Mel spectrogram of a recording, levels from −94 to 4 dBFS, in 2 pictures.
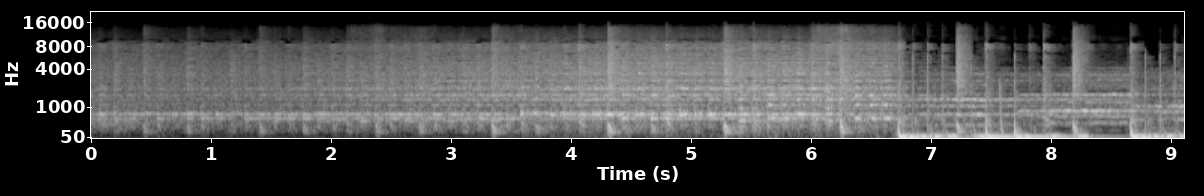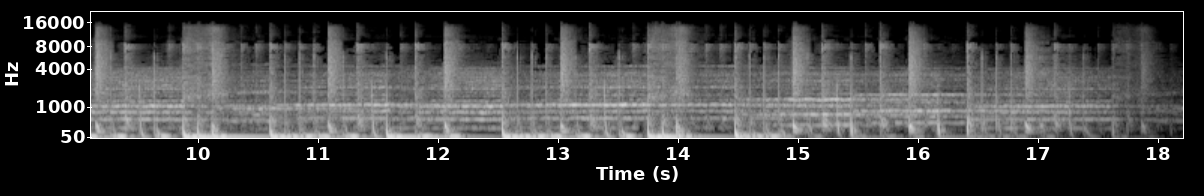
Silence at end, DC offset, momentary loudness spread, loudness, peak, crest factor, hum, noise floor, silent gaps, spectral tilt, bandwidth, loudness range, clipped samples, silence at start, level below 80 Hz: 0.3 s; under 0.1%; 13 LU; -21 LUFS; -2 dBFS; 18 dB; none; -45 dBFS; none; -3.5 dB/octave; 15 kHz; 6 LU; under 0.1%; 0 s; -24 dBFS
